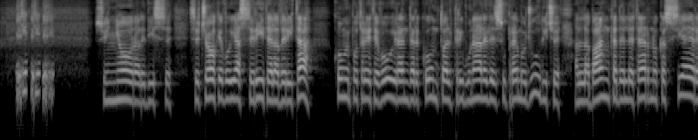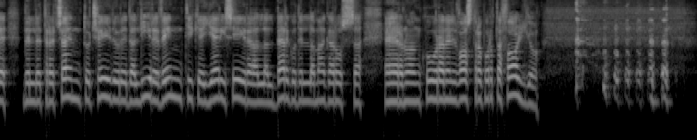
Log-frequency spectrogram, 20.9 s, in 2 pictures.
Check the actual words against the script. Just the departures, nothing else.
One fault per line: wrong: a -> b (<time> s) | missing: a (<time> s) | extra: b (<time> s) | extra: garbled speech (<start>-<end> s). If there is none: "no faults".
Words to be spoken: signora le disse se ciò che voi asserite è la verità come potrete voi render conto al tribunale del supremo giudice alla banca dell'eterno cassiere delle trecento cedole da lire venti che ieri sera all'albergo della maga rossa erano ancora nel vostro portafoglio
no faults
